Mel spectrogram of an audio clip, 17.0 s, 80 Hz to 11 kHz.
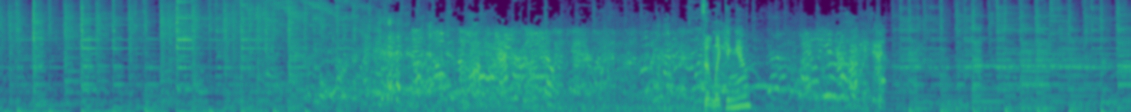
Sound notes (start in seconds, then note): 4.6 laughing; 12.8 guitar riff plays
